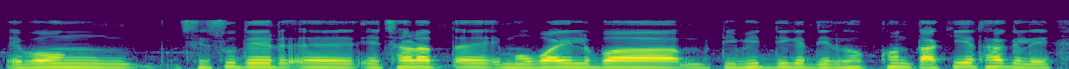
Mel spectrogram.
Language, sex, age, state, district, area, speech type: Bengali, male, 30-45, West Bengal, Paschim Medinipur, rural, spontaneous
